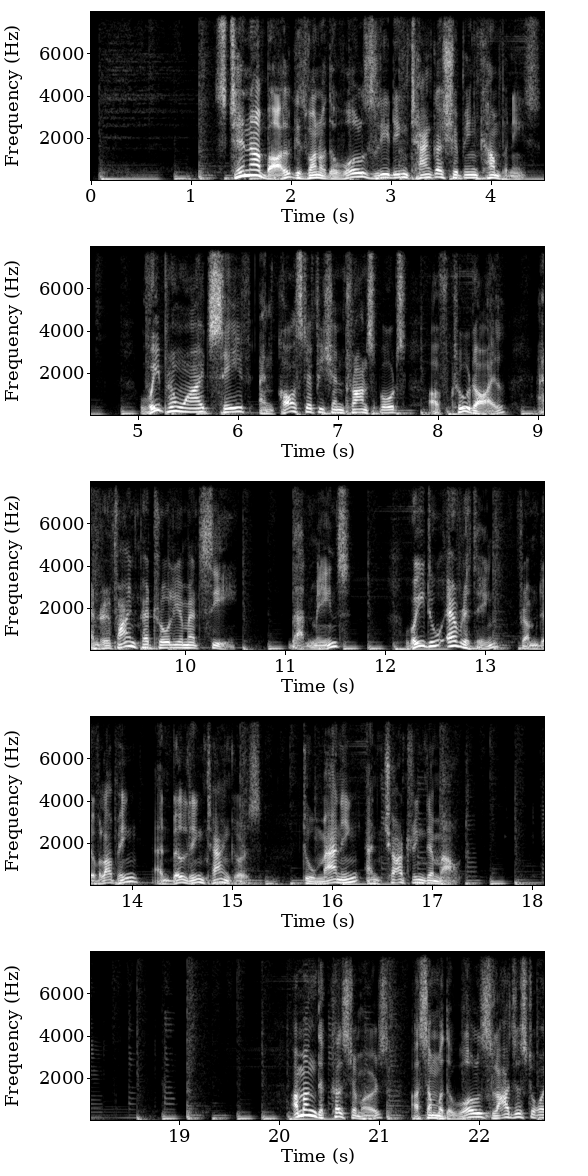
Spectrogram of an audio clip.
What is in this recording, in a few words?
Corporate English; stena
